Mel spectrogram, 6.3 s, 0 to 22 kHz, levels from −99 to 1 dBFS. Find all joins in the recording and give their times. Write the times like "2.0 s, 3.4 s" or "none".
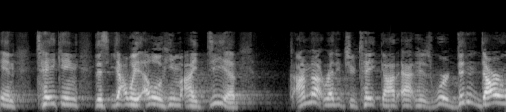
3.6 s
